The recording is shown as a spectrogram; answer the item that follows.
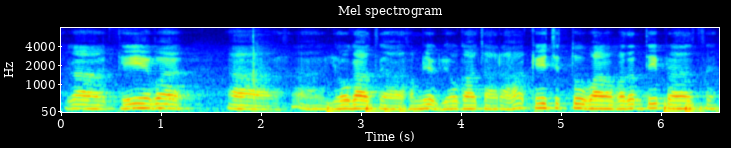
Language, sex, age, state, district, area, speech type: Sanskrit, male, 60+, Andhra Pradesh, Visakhapatnam, urban, spontaneous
